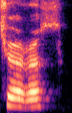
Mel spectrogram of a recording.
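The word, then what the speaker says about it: churros: pronounce that or something just churos churos churos because it has two RS so you have to drag yours chur okay so I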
